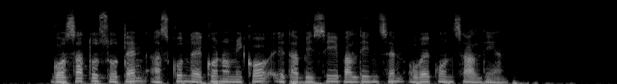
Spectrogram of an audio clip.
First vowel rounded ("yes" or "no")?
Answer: yes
